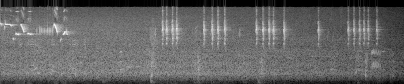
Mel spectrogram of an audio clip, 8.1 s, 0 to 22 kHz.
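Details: Eurasian wren alarm calls by Lake Vänern, Sweden, late July 2017: dry, hard ticking notes in quick bursts of three to six, repeated every second or so, over steady hiss; thin whistles open the recording.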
